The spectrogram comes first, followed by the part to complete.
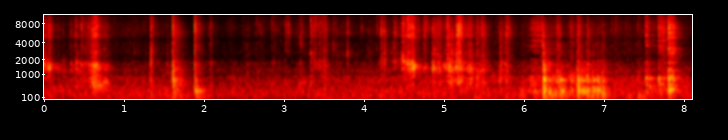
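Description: An egg cracked on the edge of a plastic mixing bowl and dropped onto minced meat: a few sharp clicks of shell in the first two seconds, then light scraping and clatter of shell and a spoon against the bowl.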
